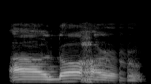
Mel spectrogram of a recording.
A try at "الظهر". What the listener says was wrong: You put your shadda. Al-dhahru. Al-dhahru. Don't drag no, not no. Al-dhahru.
